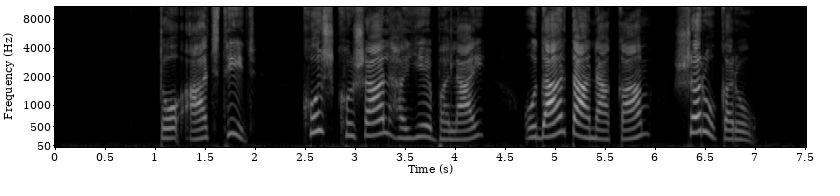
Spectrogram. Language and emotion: Gujarati, neutral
